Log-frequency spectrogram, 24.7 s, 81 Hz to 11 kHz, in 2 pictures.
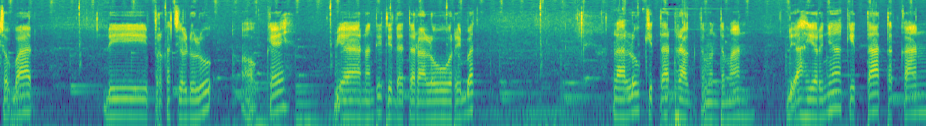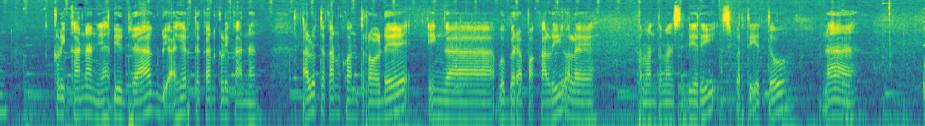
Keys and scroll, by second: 16.6 ctrl+d, 16.8 ctrl+d, 16.9 ctrl+d, 17.1 ctrl+d, 17.3 ctrl+d, 17.5 ctrl+d, 17.6 ctrl+d, 18.5 ctrl+d.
